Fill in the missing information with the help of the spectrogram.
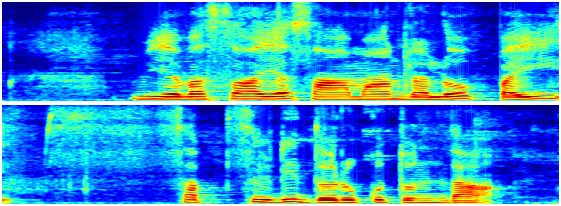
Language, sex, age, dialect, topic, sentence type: Telugu, female, 18-24, Southern, agriculture, question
